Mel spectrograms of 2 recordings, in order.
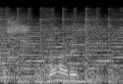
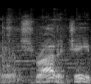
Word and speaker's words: Shraddhamrita: It is Shraddha plus, it's a compound word in Sanskrit, Shraddha plus Amrita.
